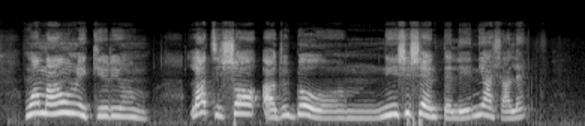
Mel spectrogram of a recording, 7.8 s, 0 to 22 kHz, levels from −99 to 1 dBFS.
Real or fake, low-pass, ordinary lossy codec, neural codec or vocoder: real; none; none; none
